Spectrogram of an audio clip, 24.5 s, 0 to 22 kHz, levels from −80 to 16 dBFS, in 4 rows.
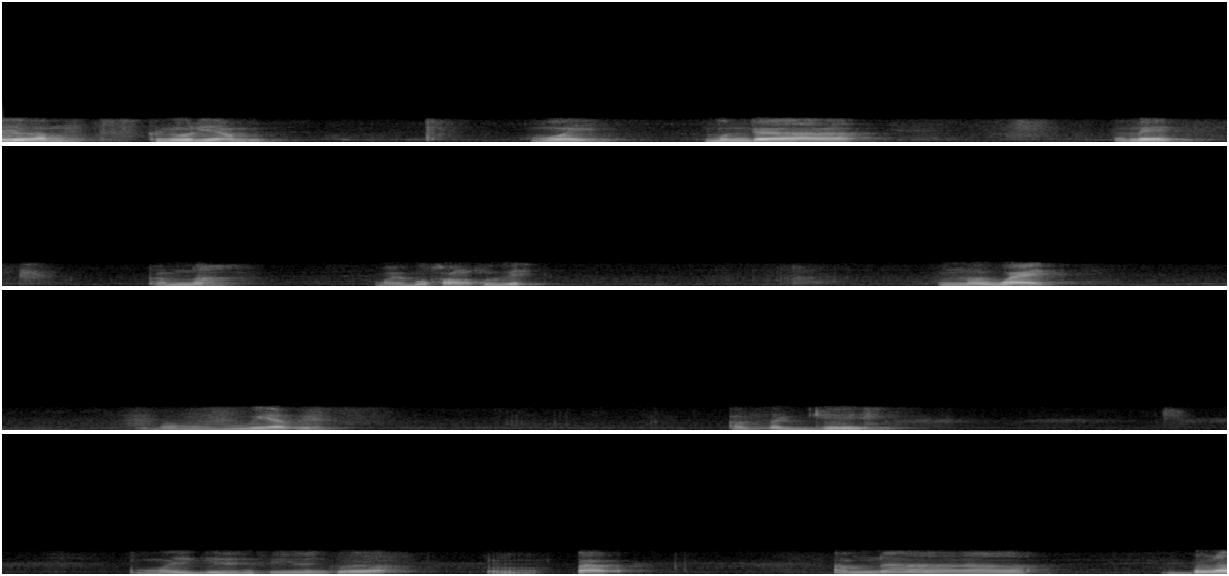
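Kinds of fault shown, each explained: Nothing stood out on listening to this speech over its telephone-band line.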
